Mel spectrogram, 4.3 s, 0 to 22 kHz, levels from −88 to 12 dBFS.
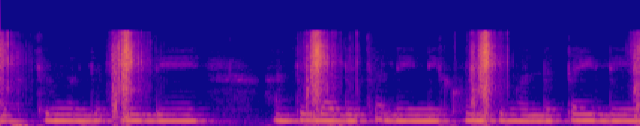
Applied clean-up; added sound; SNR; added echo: none; Rattle; -3 dB; reverberation time 0.3 s.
